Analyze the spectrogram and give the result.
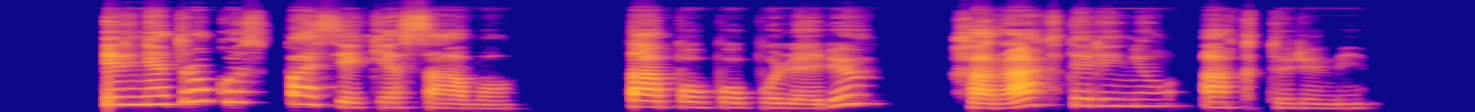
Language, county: Lithuanian, Vilnius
